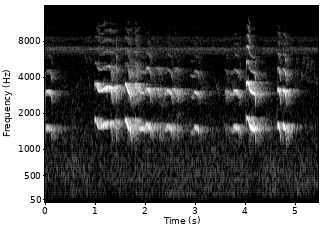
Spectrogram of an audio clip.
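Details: Toucan singing in a garden at a lodge: repeated croaking yelps, each sliding slightly downward, grouped in short bursts about every half second to a second, against a quiet background.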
